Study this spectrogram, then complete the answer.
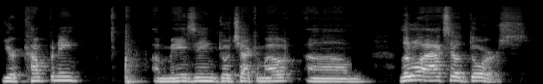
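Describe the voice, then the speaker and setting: A man's voice: fairly high pitch, unhurried, slight background noise. A man hosting an interview show, chatting enthusiastically and casually, with lots of fillers and restarts. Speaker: podcast host.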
